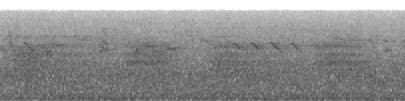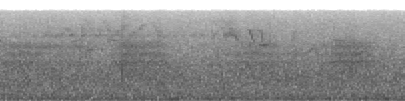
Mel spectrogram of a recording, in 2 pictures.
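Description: Outdoor riverside ambience: birds chirping now and then over a steady background hiss.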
